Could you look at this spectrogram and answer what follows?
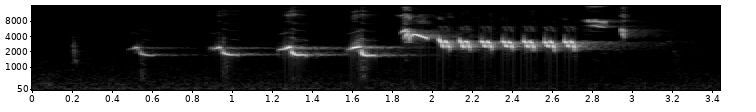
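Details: Common nightingale phrase used to train goldfinches and canaries to sing: four spaced whistled notes with falling tails, then a quick even run of bright repeated notes closing on a high flourish.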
